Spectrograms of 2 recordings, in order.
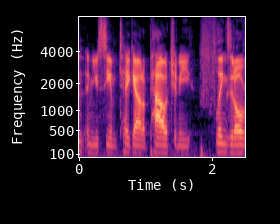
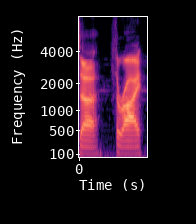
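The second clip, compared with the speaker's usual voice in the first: normal talking voice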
